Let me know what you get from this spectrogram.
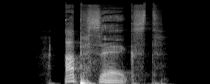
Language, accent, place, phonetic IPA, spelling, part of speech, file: German, Germany, Berlin, [ˈapˌzɛːkst], absägst, verb, De-absägst.ogg
- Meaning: second-person singular dependent present of absägen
